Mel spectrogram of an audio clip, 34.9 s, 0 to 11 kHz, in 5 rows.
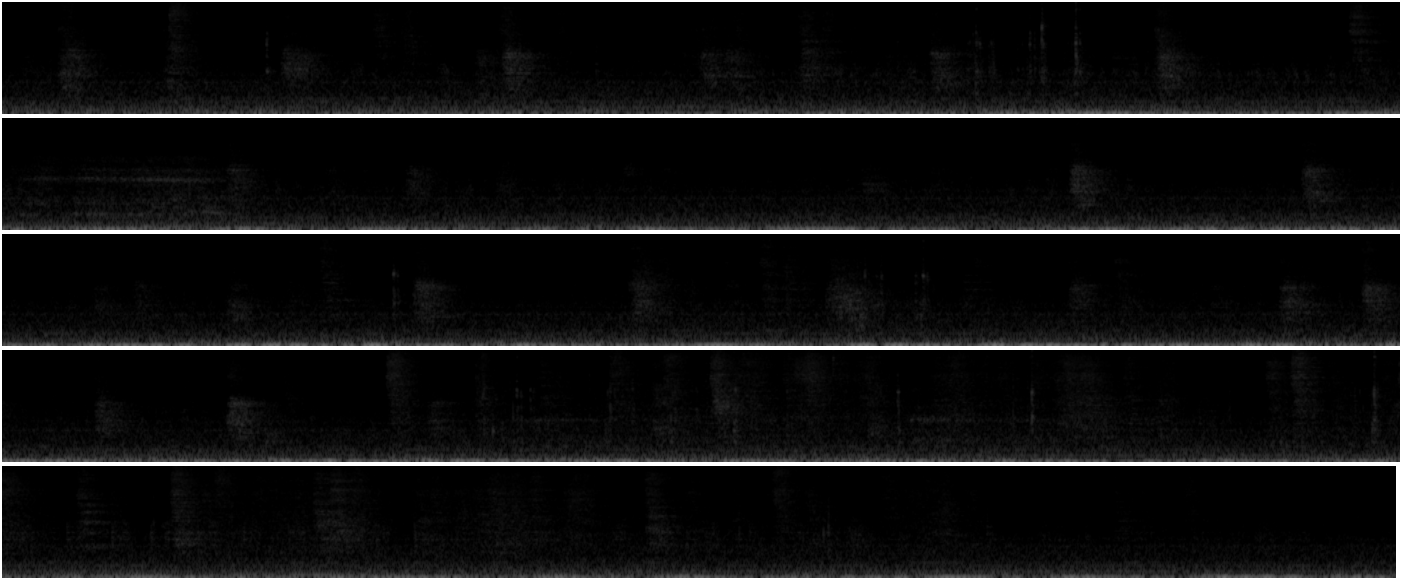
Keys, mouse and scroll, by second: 0.2 click, 0.8 click, 1.0 click, 1.6 click, 1.9 click, 2.3 click, 3.1 click, 3.4 click, 3.6 click, 3.8 click, 4.0 click, 4.3 click, 4.4 click, 4.6 click, 4.7 [, 5.0 [, 5.2 [, 5.5 click, 5.8 click, 5.9 click, 6.1 click, 6.3 click, 6.5 click, 6.7 click, 6.9 click, 7.1 click, 7.2 click, 7.8 click, 8.1 click, 8.3 click, 8.5 click, 8.6 click, 9.2 click, 9.6 click, 9.9 click, 10.1 click, 10.3 click, 10.7 click, 14.6 click, 14.8 click, 15.0 click, 15.8 click, 16.0 click, 16.2 click, 16.8 click, 17.0 click, 17.1 click, 17.3 click, 17.6 click, 17.7 click, 17.9 [, 18.4 [, 18.9 click, 19.2 click, 19.4 click, 19.7 click, 20.3 click, 20.6 click, 20.8 click, 21.1 click, 21.2 click, 21.5 click, 21.7 click, 21.9 click, 22.1 click, 22.3 click, 22.5 click, 22.8 click, 23.4-27.8 typing, 24.4 click, 24.6 click, 26.5 click, 26.9 click, 27.1 click, 27.9 click, 28.2 click, 28.4 click, 28.6 click, 28.9 click, 29.1 click, 29.3 click, 29.5 click, 29.7 click, 29.9 click, 30.1 click, 30.4 click, 31.0 click, 31.1 click, 32.0 click, 32.7 click, 33.8 click.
